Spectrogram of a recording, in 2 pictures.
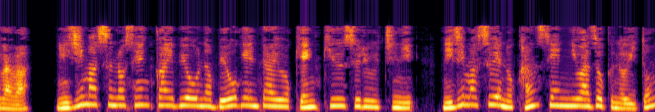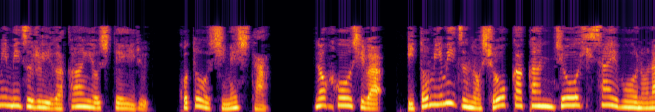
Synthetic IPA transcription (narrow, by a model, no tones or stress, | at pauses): βaβa | ɲ̟iʑimasɨno̞sẽ̞ŋkaibʲo̞ːnabʲo̞ːɡẽ̞nt̪aio̞kẽ̞ŋkʲɨːsɨɾɯ̟ɯt͡ɕiɲ̟i | ɲ̟iʑimasɨe̞no̞kãɰ̃sẽ̞ɲ̟ːiβazo̞kɯ̟no̞it̪o̞mʲimʲizɨɾɯ̟iɡakãɰ̃jo̞ɕi̥t̪e̞iɾɯ̟ | ko̞t̪o̞ːɕime̞ɕi̥t̪a̰ | no̞ho̞ːɕiβa | it̪o̞mʲimʲizɨno̞ɕo̞ːkakãɲ̟d͡ʑo̞ːçi̥saibo̞ːno̞n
